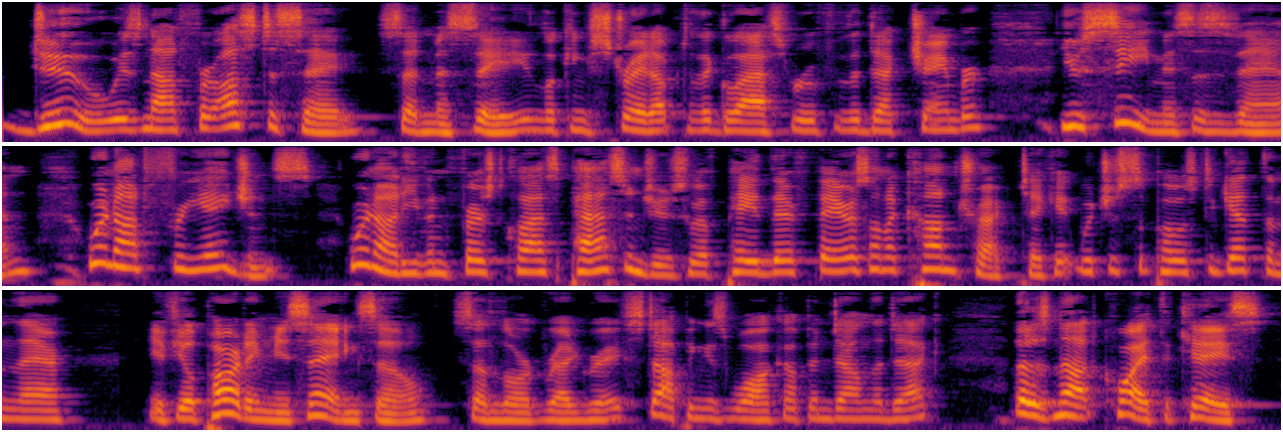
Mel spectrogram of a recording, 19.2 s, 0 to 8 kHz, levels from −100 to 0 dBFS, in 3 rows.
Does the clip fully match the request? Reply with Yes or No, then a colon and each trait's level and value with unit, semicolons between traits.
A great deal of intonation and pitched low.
No: wide, 6.2 semitones; medium, 175 Hz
